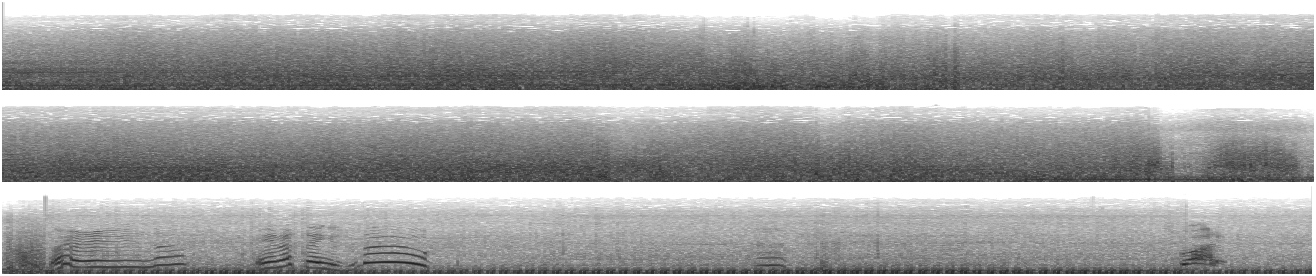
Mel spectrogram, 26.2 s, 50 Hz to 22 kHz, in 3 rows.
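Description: Yamaha FZ-07 parallel-twin engine running under way with heavy wind rush on the helmet-mounted microphone, then settling to a steady idle about two-thirds of the way through as the bike comes to a stop.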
